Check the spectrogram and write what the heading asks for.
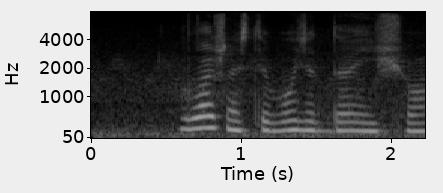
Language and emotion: Russian, neutral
